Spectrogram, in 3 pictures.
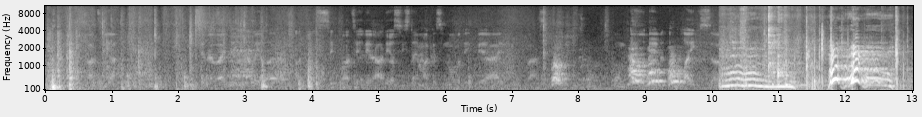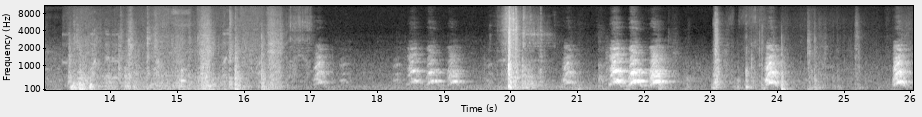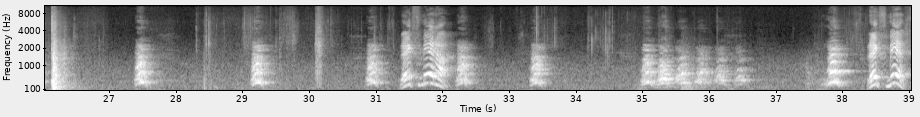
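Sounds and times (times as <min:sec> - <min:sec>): dog barking: 0:07.5 - 0:08.0, 0:08.7 - 0:12.9, 0:17.0 - 0:19.8, 0:20.7 - 0:22.6, 0:23.7 - 0:24.2, 0:25.7 - 0:26.2, 0:27.4 - 0:27.9, 0:29.1 - 0:29.6, 0:30.8 - 0:31.4, 0:32.1 - 0:32.6, 0:33.3 - 0:33.8, 0:34.9 - 0:36.8, 0:37.6 - 0:38.4.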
